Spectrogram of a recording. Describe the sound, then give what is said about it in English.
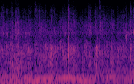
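An audience at a church service claps together as a hand clap of praise to the Lord, in a dense, steady wash of hand claps, with low sustained organ-like tones underneath and no clear voices. “Why don't you just give the Lord a hand clap of praise?”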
